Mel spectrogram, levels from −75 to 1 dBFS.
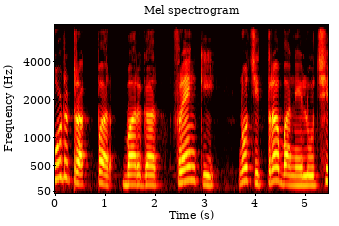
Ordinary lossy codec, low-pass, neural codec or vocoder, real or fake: none; 7.2 kHz; none; real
